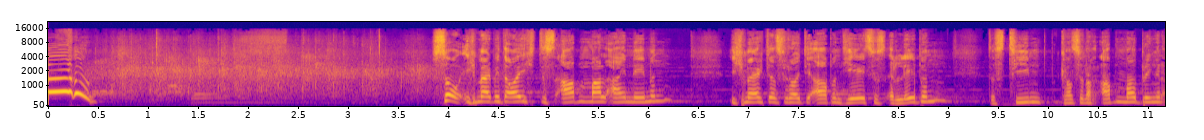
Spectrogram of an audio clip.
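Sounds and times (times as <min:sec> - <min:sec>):
audience applause: 0:00.0 - 0:04.2
speech: 0:03.9 - 0:11.1.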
